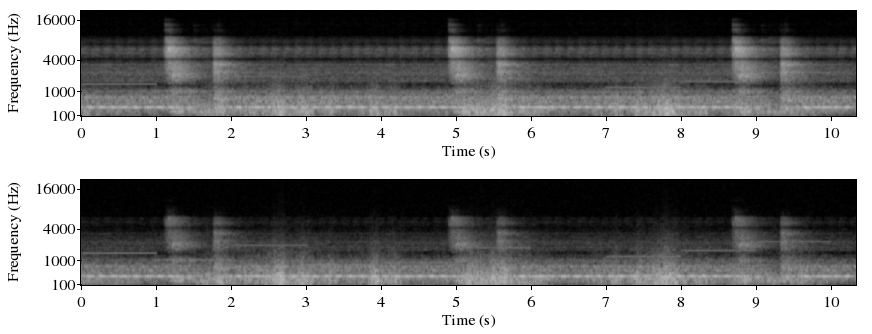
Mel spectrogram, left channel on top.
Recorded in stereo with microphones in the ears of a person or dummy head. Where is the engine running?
90° left.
